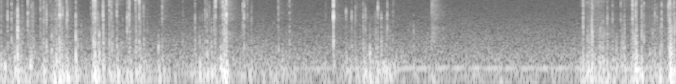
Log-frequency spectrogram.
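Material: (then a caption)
Cellophane. Fingertips and short nails tap and scratch across a large, empty, clear plastic cellophane bag lying flat on a table, making it crinkle. Sharp, bright crackles and scratchy taps come in clusters, ease into a quieter stretch with a faint low hum, then return in a final flurry of crinkling.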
